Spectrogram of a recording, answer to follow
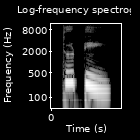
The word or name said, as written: ತುಟಿ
